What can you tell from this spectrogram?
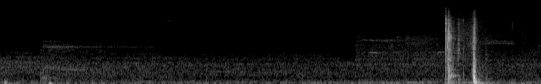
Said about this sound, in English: That one hit the backstop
